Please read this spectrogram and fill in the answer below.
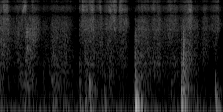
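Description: Faint rustling of a coat's fabric as it is rolled up tightly by hand, with two brief louder sounds a little after halfway and near the end.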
